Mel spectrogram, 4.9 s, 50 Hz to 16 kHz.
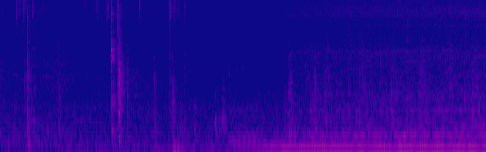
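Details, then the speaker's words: Kenmore 158-1941 metal sewing machine, previously serviced, before cleaning; steady low motor hum with an even mechanical whir, no knocks or scraping: normal running. "So, it doesn't seem to have any issues with the sound."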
